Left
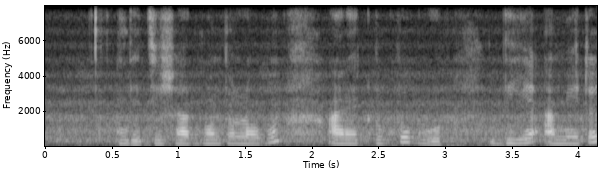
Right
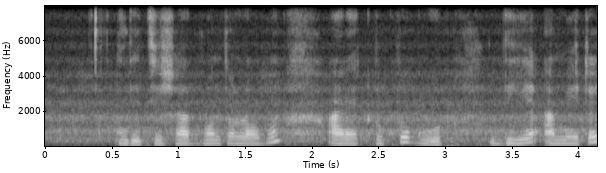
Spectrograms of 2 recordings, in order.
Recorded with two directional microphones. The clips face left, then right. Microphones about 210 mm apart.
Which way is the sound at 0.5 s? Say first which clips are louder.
Right 4 dB; 15° right (ahead or behind).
